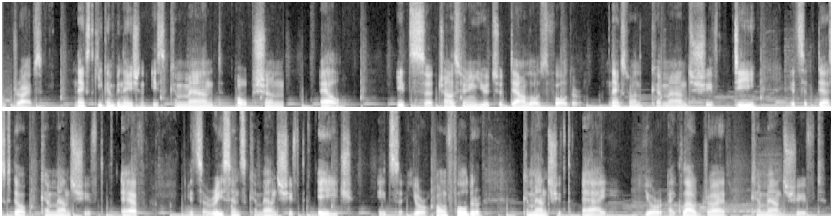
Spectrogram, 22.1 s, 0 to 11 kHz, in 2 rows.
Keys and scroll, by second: 4.1 alt+super+l, 9.5 shift+super+d, 12.5 shift+super+f, 15.1 shift+super+h, 18.5 shift+super+i.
